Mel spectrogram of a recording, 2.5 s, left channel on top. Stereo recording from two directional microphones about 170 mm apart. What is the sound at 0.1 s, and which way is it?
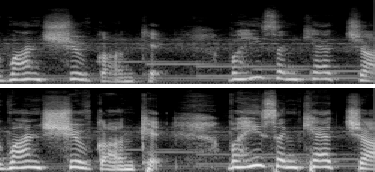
Speech, 40° right (ahead or behind).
